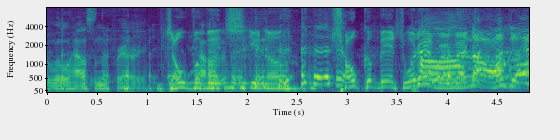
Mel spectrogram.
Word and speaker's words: Jovovich: I didn't know you pronounced the J. You know what? I think if you pronounced it like the way she does, wherever that name is from, I think you don't, but I've heard Jovovich. Yeah, man.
